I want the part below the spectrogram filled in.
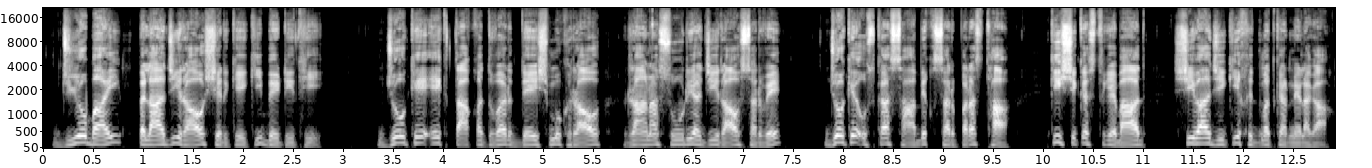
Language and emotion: Urdu, neutral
